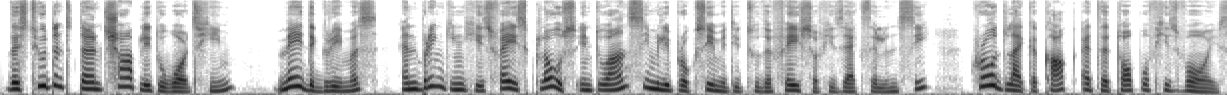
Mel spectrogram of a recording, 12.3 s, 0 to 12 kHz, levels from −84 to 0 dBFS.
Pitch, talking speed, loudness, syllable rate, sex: 200 Hz, 160 wpm, -18 LUFS, 4.8 syllables/s, female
